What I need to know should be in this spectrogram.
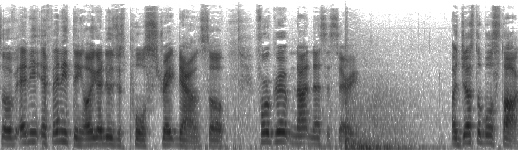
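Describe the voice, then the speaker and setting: With a raised, projected voice, a man speaks at a fairly quick pace in a high pitch, his tone bright and sharp and his intonation lively. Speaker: gaming youtuber. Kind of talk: gameplay commentary. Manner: casual, rambling with fillers.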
